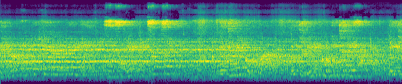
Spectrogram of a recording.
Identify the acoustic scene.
subway station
